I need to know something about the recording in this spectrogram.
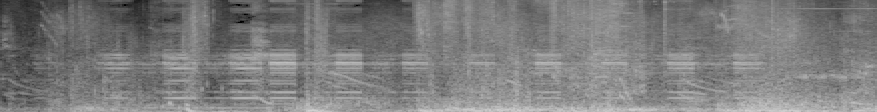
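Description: Weapons clash and zap in rapid bursts.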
